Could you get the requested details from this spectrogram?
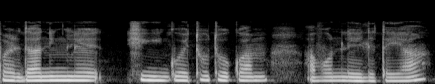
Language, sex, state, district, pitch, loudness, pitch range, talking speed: Wancho, female, Arunachal Pradesh, Longding, 185 Hz, -13 LUFS, 175-190 Hz, 180 wpm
